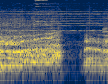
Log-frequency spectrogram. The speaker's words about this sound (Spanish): De pronto se escuchó un rugido aterrador.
